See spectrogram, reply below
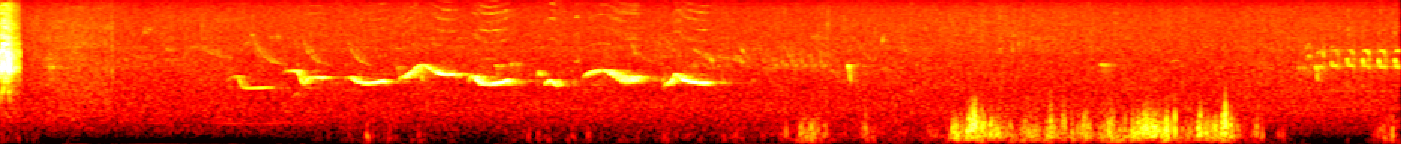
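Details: Rufous-bellied thrush singing at sunrise in a garden: a short run of warbled, whistled, rising and falling notes, followed by a patch of low rustling thumps and a brief high chirping from another bird at the end.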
